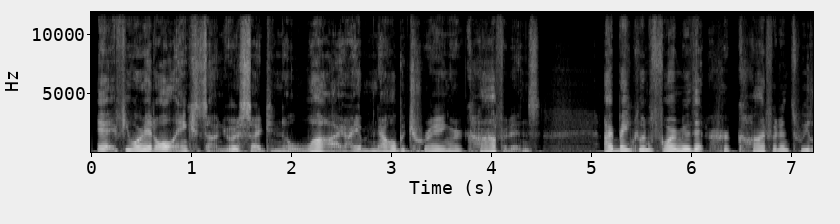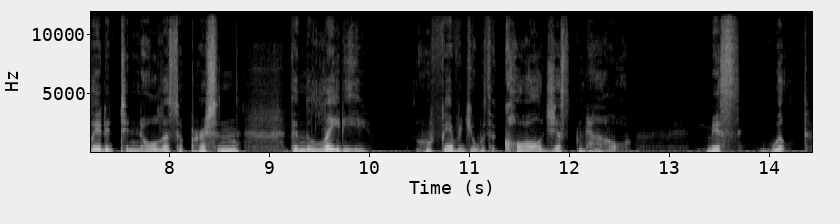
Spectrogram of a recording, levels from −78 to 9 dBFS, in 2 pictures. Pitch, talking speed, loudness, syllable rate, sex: 125 Hz, 185 wpm, -22 LUFS, 5.4 syllables/s, male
